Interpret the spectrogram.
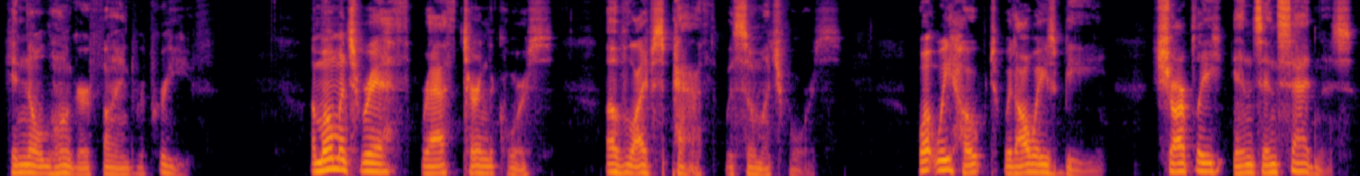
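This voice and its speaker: A man reading his own poetry aloud in an earnest, deliberate way, pausing between short phrases. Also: lowish voice, pushed and bright. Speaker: poet reading own work. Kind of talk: poetry recitation at a draft table read.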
